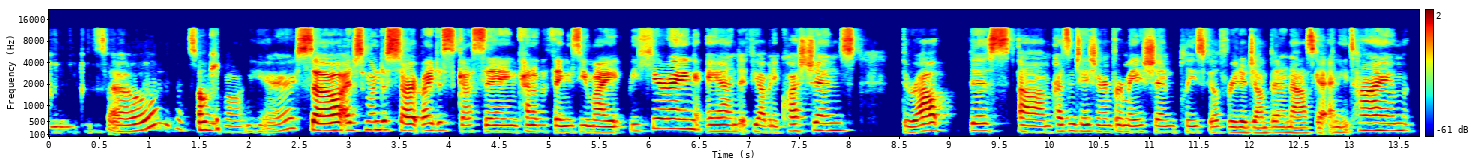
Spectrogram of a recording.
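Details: Adult woman; typical speech.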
